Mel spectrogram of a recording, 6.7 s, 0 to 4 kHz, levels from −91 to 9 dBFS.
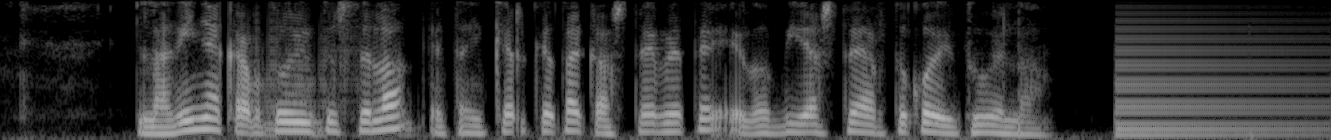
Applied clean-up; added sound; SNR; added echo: neural diffusion model UNIVERSE++.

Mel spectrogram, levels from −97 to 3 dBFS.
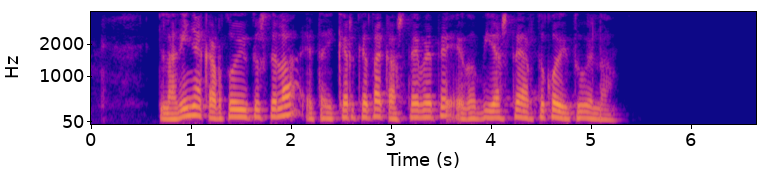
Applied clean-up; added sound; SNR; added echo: neural mask model Resemble Enhance denoiser.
